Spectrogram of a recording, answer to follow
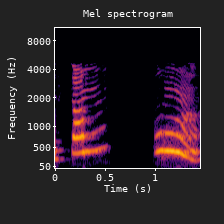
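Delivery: संपूर्ण split slowly, with a held m; teacher sounding out सम-पूर्ण; pronunciation demonstration. Shown as a demonstration. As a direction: hum the m in सम, then पूर्ण. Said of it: "आप उच्चारण में देखिए".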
